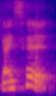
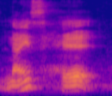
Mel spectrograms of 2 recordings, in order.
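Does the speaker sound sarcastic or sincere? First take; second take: sincere; sarcastic. First: It is said in a plain, sincere tone. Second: It is said in a sarcastic, passive-aggressive tone. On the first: The hit is praised. "if you wrote it down, it's nice hit" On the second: The hit was actually poor. "It's all in the tone"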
